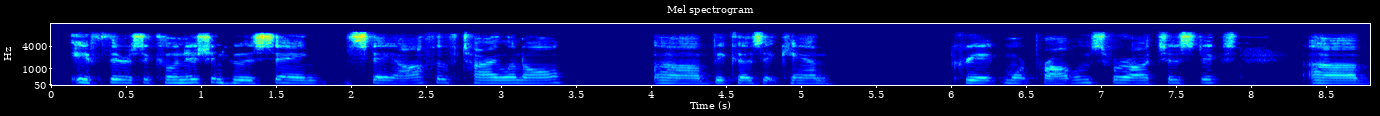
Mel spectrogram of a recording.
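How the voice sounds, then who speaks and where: A low-voiced woman presents a live webinar, answering questions haltingly with lots of fillers and restarts.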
